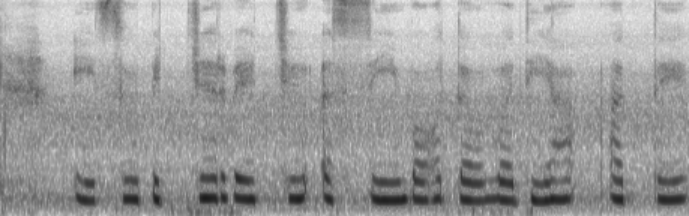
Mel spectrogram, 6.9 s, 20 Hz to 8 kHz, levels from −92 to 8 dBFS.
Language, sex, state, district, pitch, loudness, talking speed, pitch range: Punjabi, female, Punjab, Kapurthala, 255 Hz, -14 LUFS, 60 wpm, 250-265 Hz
